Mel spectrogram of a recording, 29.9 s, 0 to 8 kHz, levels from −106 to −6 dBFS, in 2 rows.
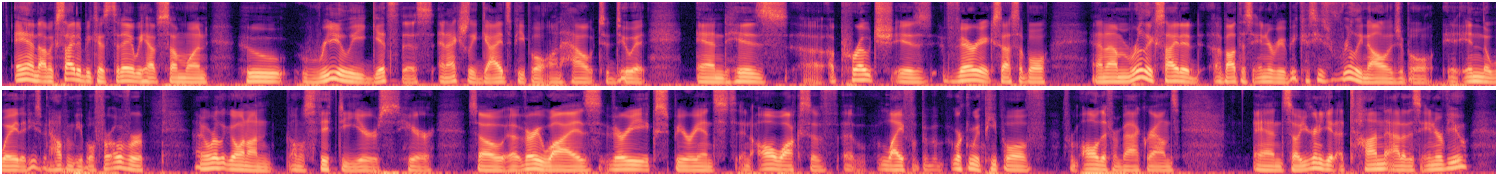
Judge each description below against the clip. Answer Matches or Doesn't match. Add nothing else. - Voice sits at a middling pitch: Doesn't match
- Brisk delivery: Doesn't match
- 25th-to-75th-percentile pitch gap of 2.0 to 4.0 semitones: Matches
